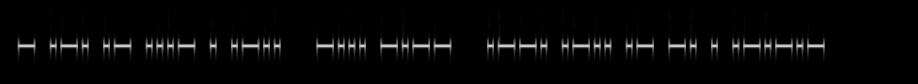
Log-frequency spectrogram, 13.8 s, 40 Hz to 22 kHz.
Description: Morse code, heard as a keyed tone, about 15 wpm, 700 Hz. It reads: TRAVEL BY PLANE.
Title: Sentences from Top 1000 Words - Review Part 3 - 15wpm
